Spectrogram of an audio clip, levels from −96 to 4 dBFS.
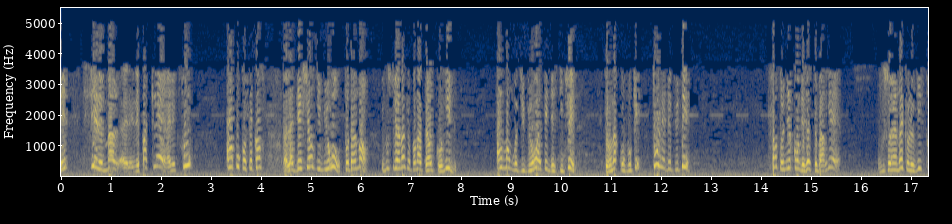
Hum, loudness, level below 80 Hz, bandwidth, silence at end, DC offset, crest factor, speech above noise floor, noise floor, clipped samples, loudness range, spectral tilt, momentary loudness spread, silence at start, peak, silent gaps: none; -15 LUFS; -34 dBFS; 5.2 kHz; 0 s; under 0.1%; 14 dB; 25 dB; -39 dBFS; under 0.1%; 3 LU; -9 dB/octave; 7 LU; 0 s; -2 dBFS; none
